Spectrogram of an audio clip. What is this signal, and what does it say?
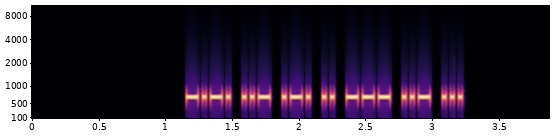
Morse code, heard as a keyed tone, about 40 wpm, 700 Hz. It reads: CURIOUS
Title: Seven Letter Words - 40wpm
